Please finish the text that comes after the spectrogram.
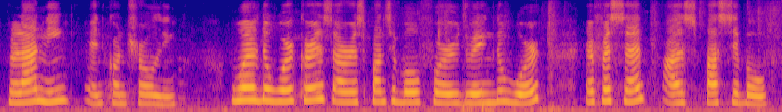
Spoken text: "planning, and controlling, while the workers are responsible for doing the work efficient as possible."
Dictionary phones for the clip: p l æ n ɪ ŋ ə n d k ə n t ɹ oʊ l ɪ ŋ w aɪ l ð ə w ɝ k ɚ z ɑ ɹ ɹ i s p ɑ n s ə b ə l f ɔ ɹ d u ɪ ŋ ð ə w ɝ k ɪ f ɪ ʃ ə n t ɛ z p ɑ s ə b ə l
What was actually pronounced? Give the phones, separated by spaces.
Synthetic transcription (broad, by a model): p l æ n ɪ ŋ ə n d k ə n t ɹ oʊ l ɪ ŋ w aɪ l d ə w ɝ k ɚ s ɑ ɹ ɹ i s p ɑ n s ə b ə l f ɔ ɹ d u ɪ ŋ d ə w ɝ k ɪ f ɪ s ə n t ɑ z p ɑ s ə b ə l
